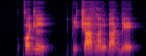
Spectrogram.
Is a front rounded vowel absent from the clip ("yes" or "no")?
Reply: yes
